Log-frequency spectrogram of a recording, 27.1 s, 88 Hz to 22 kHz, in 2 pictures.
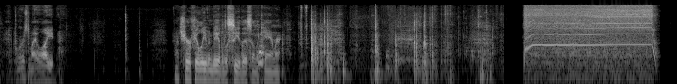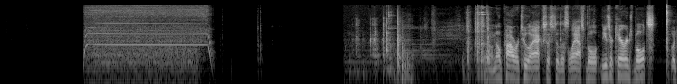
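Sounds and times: tool clinking and knocking: 20.5s - 23.4s.

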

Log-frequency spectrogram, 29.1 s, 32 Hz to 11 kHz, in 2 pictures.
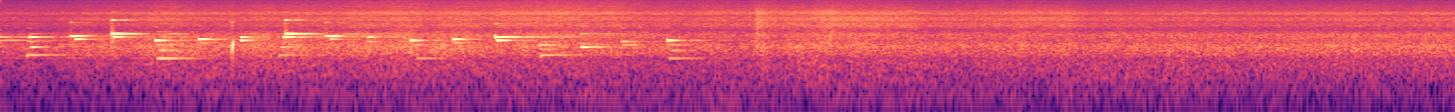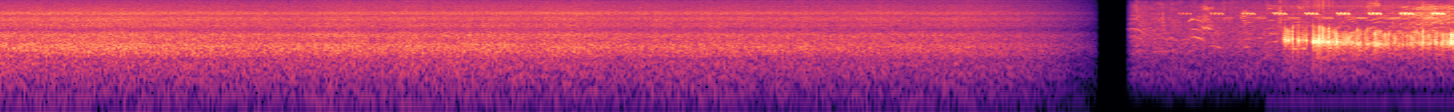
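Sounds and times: ocean surf breaking on rocks: 0.0s - 16.4s.

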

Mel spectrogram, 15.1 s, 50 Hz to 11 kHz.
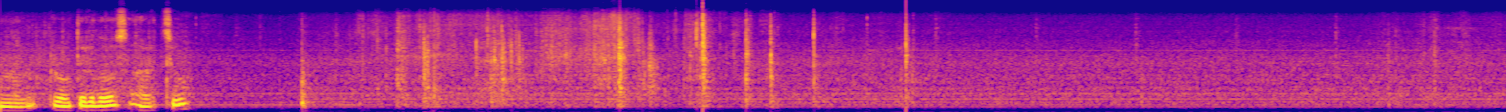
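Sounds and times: steady background hiss: 0.0s - 15.0s.

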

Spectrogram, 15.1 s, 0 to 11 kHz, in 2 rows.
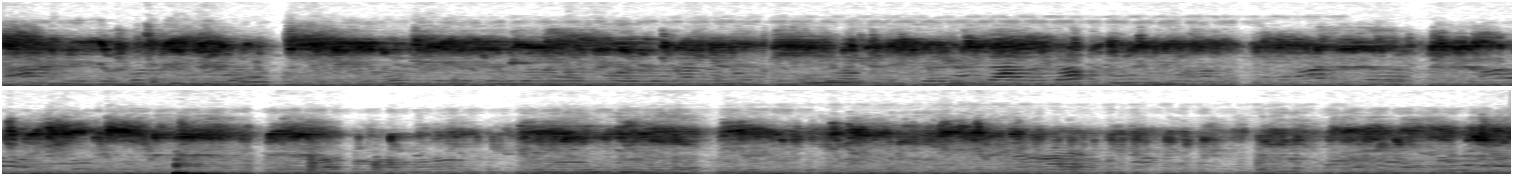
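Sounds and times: swiftlets twittering: 0.0s - 15.0s
low thump: 8.4s - 8.8s.

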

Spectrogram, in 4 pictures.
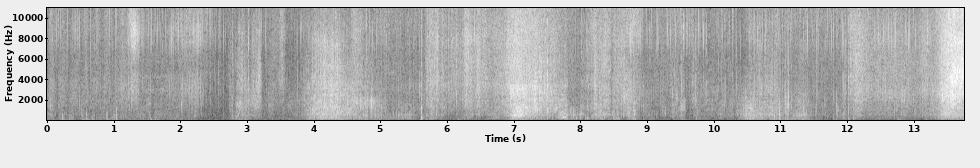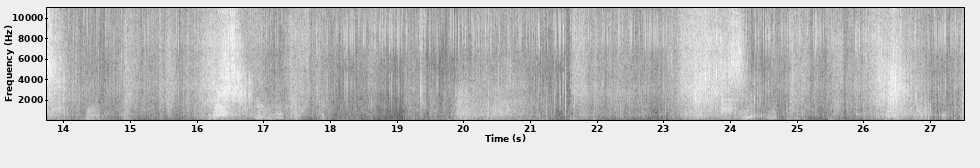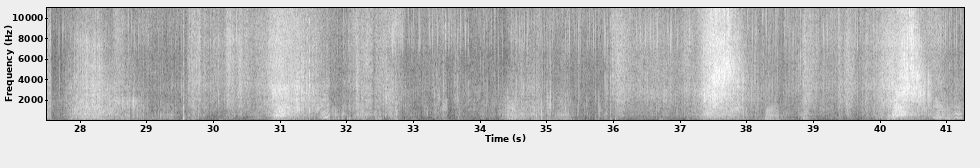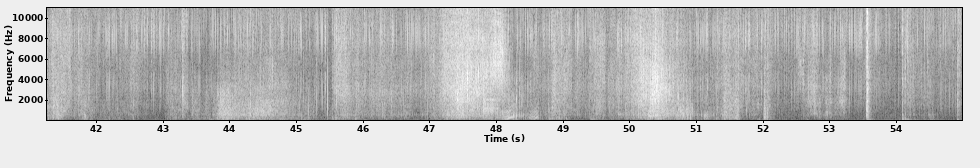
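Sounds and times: wet sponges squishing: 0.0s - 54.9s.

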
